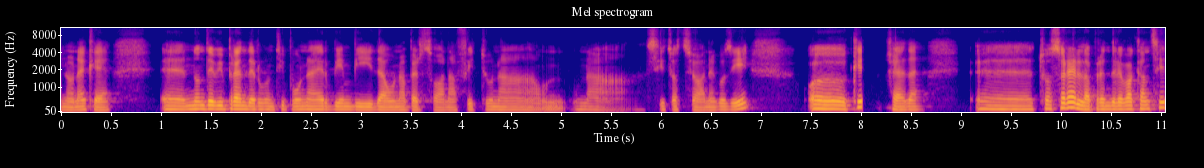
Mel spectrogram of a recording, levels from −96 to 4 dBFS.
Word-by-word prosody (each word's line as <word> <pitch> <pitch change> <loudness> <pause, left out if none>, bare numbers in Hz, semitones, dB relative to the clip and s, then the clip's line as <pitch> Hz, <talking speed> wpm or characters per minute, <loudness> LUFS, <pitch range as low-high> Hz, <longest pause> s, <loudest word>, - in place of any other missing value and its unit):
non 110 -1 -3
è 120 - +1
che 110 -3 -2 0.5
ehm, 130 -1 0
non 145 +1 +2
devi 145 -2 +5
prendere 135 -3 +3
un 125 -1 -3
tipo 125 0 -8
un 125 +1 -1
Airbnb 125 -2 -1
da 115 -1 +1
una 115 0 -2
persona, 110 -2 -5
affitti 120 +3 -10
una 115 -2 -5
un - - -9
una 120 -3 -12 0.2
situazione 110 -2 -6
così, 125 - 0 0.5
uhm, 150 -3 +5
che 220 - +5 0.2
succede, 120 -6 -2 0.4
ehm, 130 -3 -3
tua 155 +3 -3
sorella 160 -4 +6
prende 130 0 +1
le 135 - +4
vacanze 150 +5 +1
i - - +1
125 Hz, 165 wpm, -24 LUFS, 115-140 Hz, 0.5 s, sorella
